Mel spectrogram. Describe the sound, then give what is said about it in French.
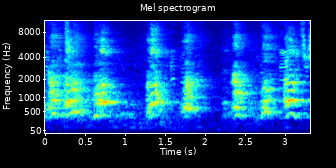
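Several dogs bark repeatedly in shelter enclosures where dogs are kept together, roughly seven sharp barks in quick, uneven succession, echoey and fairly loud with overlapping yips, and no one talking. “Là, on a des enclos où on met les chiens ensemble.”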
